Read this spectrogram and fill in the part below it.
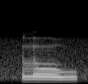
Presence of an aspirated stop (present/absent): absent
